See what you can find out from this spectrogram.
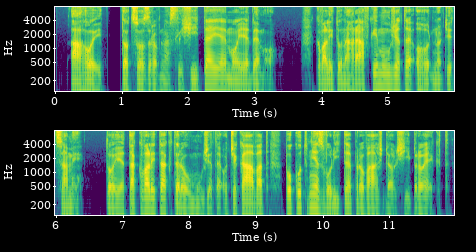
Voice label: czech male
